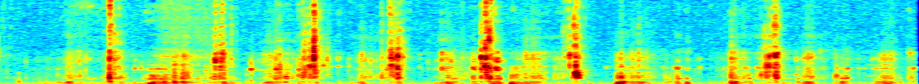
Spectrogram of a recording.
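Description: A person chewing a crunchy hard corn taco shell close to the microphone, with sharp, irregular crunches several times a second.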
